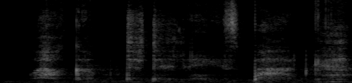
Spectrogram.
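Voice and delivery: whispered, soft, breathy ASMR murmur. Opening a podcast episode, a host does a mock ASMR voice. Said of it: "Stop it with the A S M R shit".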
